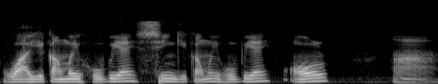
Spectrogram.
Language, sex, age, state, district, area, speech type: Manipuri, male, 60+, Manipur, Chandel, rural, spontaneous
